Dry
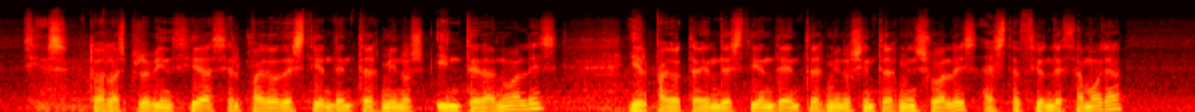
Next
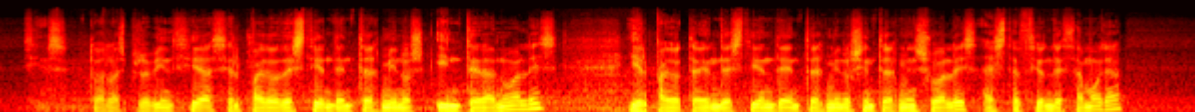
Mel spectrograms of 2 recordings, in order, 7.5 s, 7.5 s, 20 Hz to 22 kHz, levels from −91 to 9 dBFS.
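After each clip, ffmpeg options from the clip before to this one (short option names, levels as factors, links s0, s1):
-af "dynaudnorm=f=380:g=5:m=3.55,volume=1.12"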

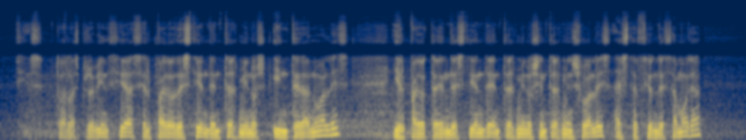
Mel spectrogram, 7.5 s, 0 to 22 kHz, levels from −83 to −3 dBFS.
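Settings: -af "asuperstop=centerf=5100:order=12:qfactor=2.2,volume=0.891"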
